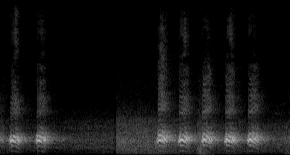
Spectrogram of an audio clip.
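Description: A large-billed crow gives loud, harsh caws, two at first, then a steady run of five more about half a second apart.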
